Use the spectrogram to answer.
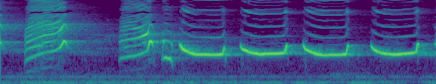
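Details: Masked laughingthrush in a lure recording for training birds: two rising whistled phrases, then a run of loud, clear downslurred whistles that hook upward at the end, about five in two seconds, over a faint steady hum.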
